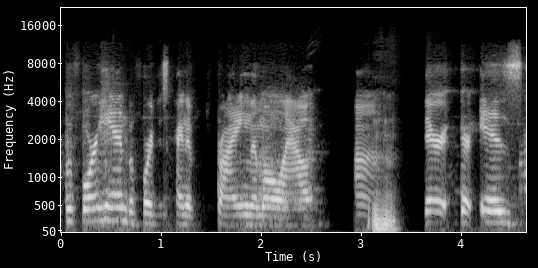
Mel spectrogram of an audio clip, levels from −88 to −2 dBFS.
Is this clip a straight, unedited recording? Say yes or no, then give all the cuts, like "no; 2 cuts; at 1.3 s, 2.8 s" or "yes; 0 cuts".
yes; 0 cuts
